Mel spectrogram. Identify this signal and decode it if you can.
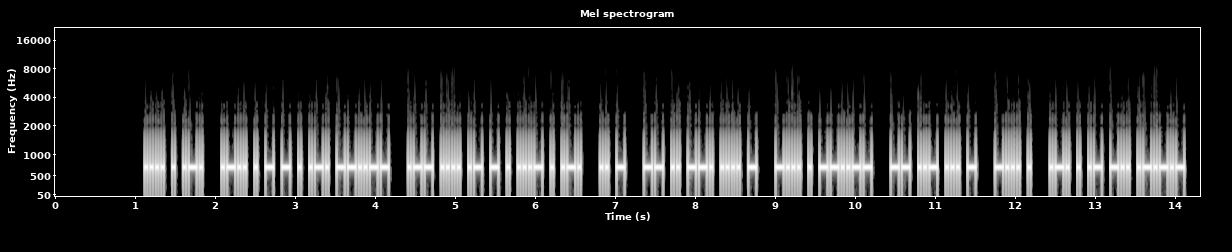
Morse code, heard as a keyed tone, about 34 wpm, 700 Hz. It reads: HER LETTER, WHATEVER IT MIGHT BE, MUST BE READ.
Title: Sentences from Top 1100 Words 35wpm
